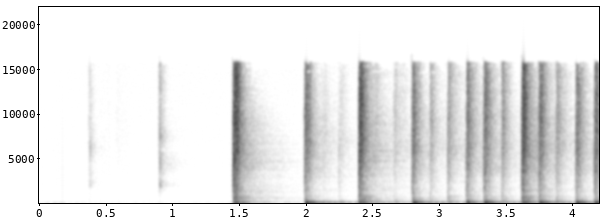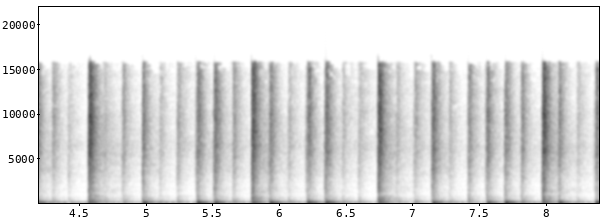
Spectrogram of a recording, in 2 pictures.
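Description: Meinl cajon played by hand and recorded through two Shure SM57s, one at the front plate and one at the back, plus two overhead mics. After a near-silent first second and a half comes a single stroke, then from about two seconds in a fast, steady groove of deep bass tones and sharp slaps.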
